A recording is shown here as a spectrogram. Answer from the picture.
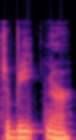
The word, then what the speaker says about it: Buechner: It's Buechner, but it's pronounced Buechner.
